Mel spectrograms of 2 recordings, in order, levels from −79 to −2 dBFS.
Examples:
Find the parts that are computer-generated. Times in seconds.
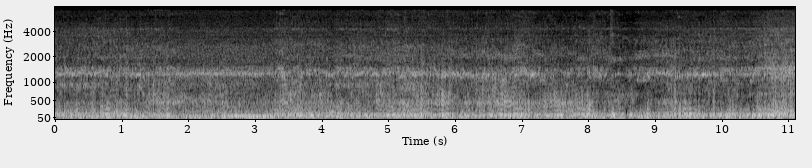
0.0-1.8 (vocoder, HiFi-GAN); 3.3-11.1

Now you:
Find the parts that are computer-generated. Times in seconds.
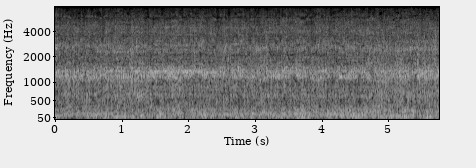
0.0-0.9 (vocoder, HiFi-GAN); 1.3-4.8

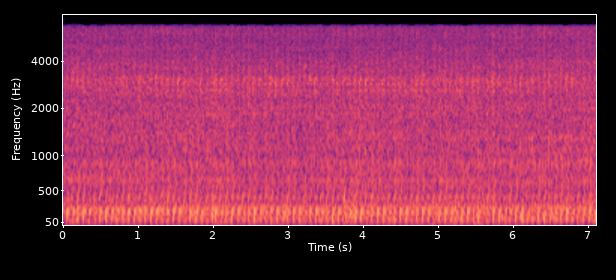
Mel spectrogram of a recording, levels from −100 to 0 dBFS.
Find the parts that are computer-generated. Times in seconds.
0.0-2.0 (vocoder, Vocos); 5.6-7.1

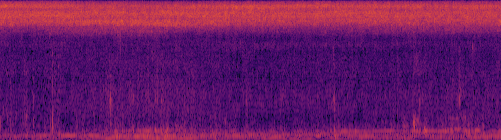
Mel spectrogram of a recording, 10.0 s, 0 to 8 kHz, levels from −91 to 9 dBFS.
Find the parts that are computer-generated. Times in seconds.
0.0-0.6 (codec, HILCodec); 1.2-10.0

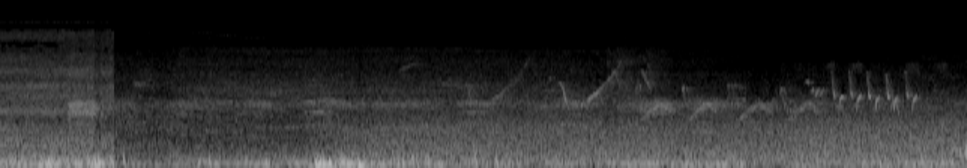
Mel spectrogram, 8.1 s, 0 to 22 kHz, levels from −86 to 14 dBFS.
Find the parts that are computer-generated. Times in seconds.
none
